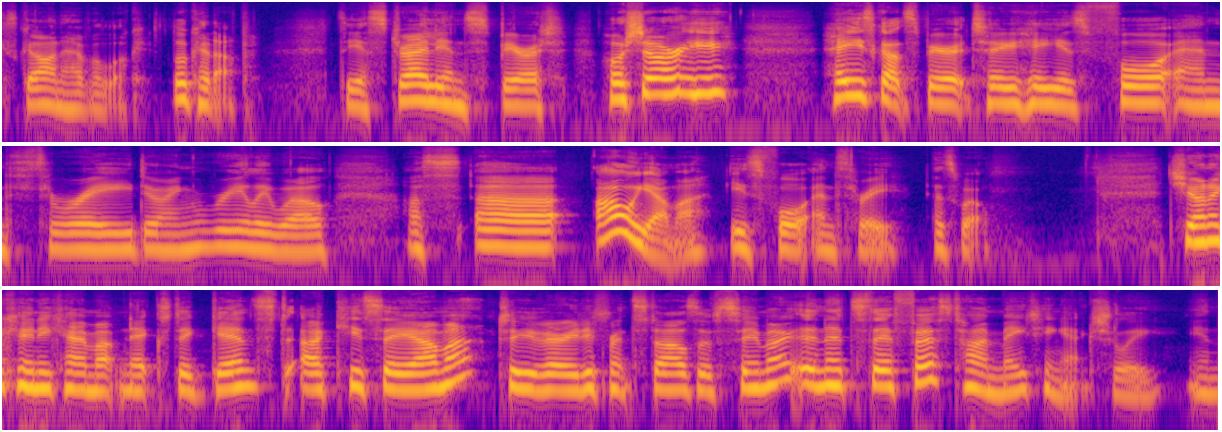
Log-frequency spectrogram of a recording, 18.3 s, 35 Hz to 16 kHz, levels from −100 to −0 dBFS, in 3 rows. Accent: Australian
